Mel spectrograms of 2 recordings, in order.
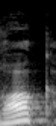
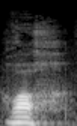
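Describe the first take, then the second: First: The word ends with a hard k sound. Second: The word ends with a throaty ch sound. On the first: "Er kann ausgesprochen werden als Rock" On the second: "oder eben auch als Rock, Roch"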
